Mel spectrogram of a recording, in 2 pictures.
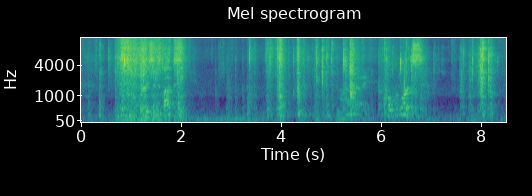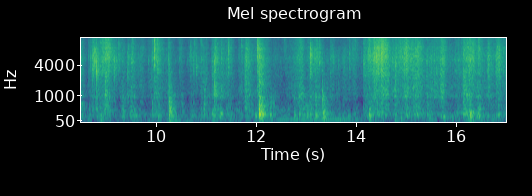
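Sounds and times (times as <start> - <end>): cardboard package being opened: 0.0 - 2.3, 3.0 - 17.0.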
